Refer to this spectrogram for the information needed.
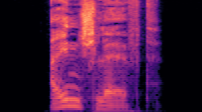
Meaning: third-person singular dependent present of einschlafen
- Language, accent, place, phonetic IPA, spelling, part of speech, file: German, Germany, Berlin, [ˈaɪ̯nˌʃlɛːft], einschläft, verb, De-einschläft.ogg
